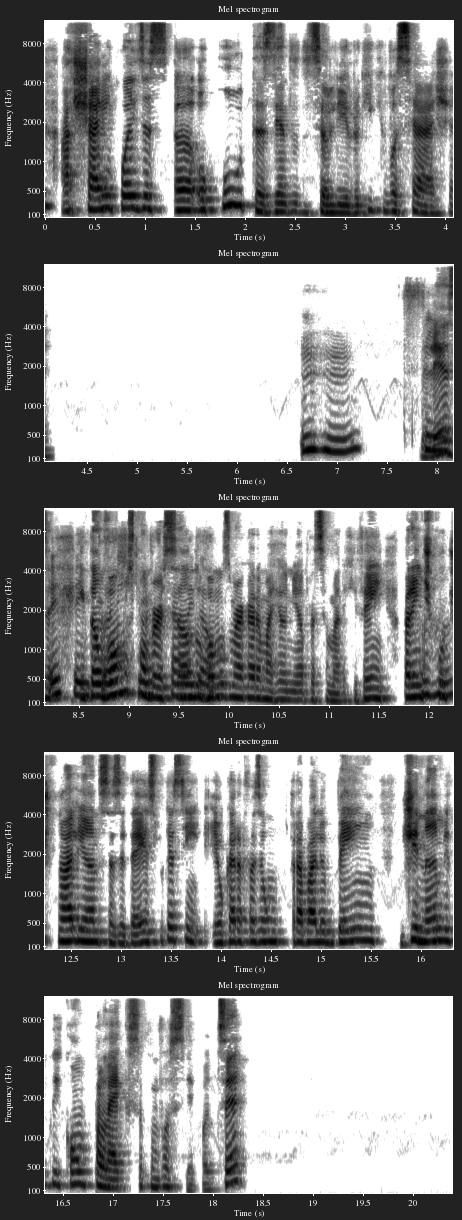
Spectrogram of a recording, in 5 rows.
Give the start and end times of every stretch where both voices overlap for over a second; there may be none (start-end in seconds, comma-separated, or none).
7.8-9.9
